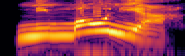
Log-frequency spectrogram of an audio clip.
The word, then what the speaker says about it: pneumonia: The letter P is silent in the word psychology, psalm, pneumonia, and so on.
